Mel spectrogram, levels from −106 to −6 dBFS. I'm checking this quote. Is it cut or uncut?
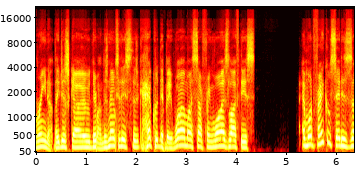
cut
